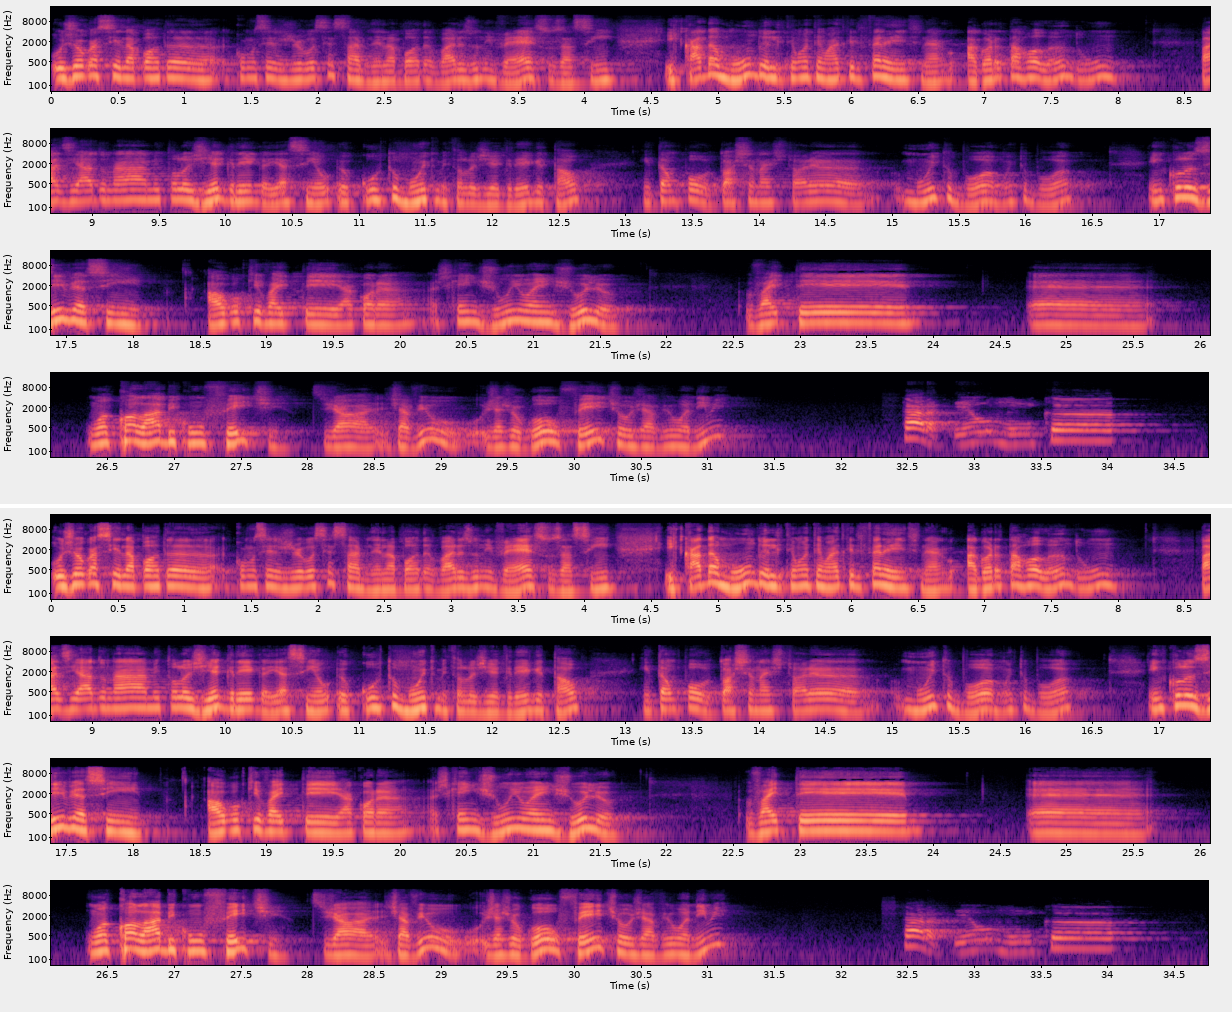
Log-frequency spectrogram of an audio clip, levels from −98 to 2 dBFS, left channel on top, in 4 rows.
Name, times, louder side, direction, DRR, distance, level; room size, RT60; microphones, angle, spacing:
voice 1, 0.0-8.0 8.6-12.7 13.1-16.4 16.9-18.1 18.6-21.7 22.6-23.9 24.7-25.7 26.4-31.1, right 3 dB, 80° right, 1.2 m, -24 dB
voice 2, 32.5-34.1, left 4 dB, 50° left, 2.0 m, -29 dB
29.5 x 20.5 x 9.1 m
head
